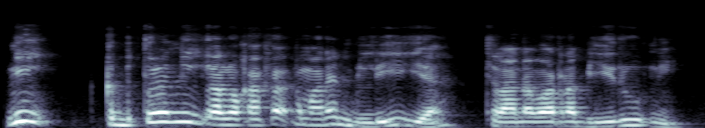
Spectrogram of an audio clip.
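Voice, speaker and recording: A man's voice: sits high, very animated, fast talker, a little mellow, dull audio, pitched above the performer's own voice. A man voicing a friendly shop sales assistant with sweet, coaxing sales patter.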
